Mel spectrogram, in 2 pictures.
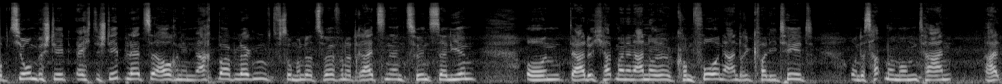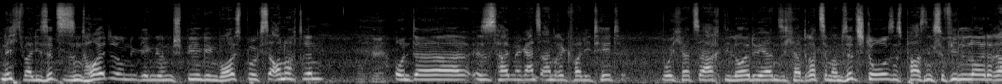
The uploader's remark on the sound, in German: Wir waren live in der Südkurve und haben uns die Sache mal direkt angeschaut und zahlreiche Interviews mit Fans und Ultras geführt, um die Sache mal genauer zu beleuchten. Sowohl vor dem Spiel, als auch danach sowie mitten in der Kurve haben wir für euch aufgenommen. Mit viel Singen, Klatschen, Springen und absolut ohne Aufnahme von Nährstoffen.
